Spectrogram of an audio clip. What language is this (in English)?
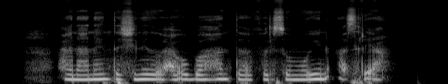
Somali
